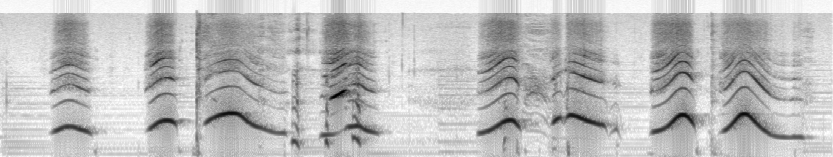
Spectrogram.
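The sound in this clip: Slide whistle played in many short sliding notes, each bending up and then down in a bright arch, fairly loud and separated by brief gaps.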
